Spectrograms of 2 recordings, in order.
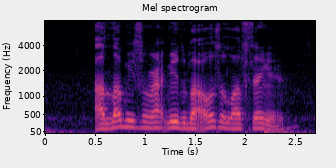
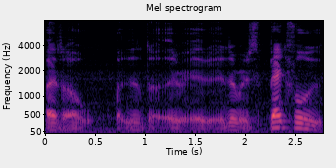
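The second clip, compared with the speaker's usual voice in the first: stuck repeating the same words; stumbling over the words; stuttering; 5 semitones lower, 4 dB quieter than usual. Real, not acted. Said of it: "I'm sorry for the stuttering".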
